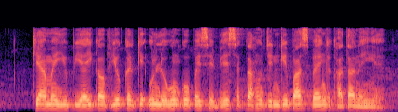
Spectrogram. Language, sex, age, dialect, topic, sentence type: Hindi, male, 25-30, Kanauji Braj Bhasha, banking, question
